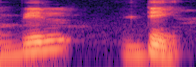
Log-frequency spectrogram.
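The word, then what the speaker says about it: building: यहाँ भी देखिए यू के बाद आई है तो आई को तो पढ़ेंगे, यू को नहीं पढ़ेंगे, बिल्डिंग।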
